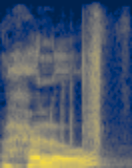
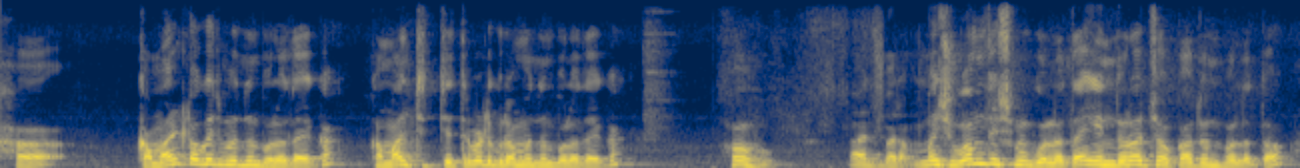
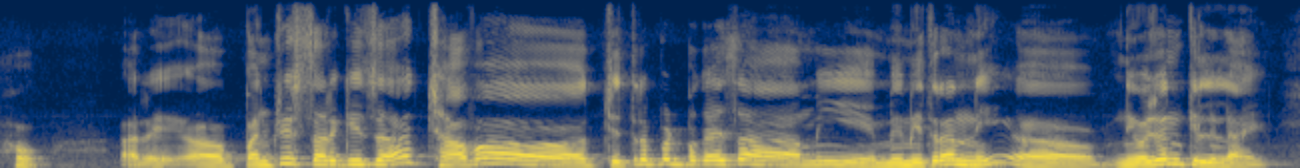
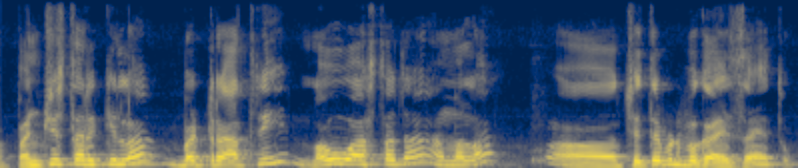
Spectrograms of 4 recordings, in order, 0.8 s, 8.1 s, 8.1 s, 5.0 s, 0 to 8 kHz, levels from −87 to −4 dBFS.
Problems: none marked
